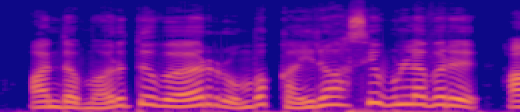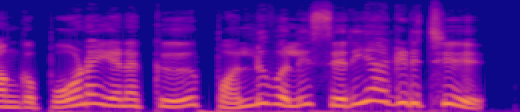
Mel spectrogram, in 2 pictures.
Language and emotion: Tamil, happy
